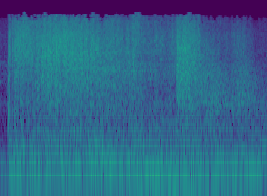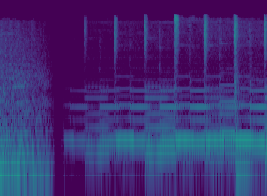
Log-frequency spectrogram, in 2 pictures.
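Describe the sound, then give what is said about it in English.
A huge Martian spaceship explodes in a long, roaring, rumbling blast that fills about three seconds, then cuts off abruptly as a plucked, rhythmic melodic tune begins. “Red Martians were falling from the side of the huge ship, and then it exploded again.”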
